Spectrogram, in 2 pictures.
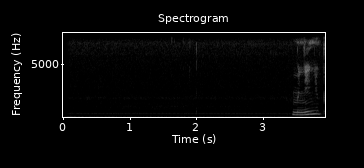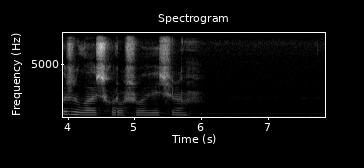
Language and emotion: Russian, sad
